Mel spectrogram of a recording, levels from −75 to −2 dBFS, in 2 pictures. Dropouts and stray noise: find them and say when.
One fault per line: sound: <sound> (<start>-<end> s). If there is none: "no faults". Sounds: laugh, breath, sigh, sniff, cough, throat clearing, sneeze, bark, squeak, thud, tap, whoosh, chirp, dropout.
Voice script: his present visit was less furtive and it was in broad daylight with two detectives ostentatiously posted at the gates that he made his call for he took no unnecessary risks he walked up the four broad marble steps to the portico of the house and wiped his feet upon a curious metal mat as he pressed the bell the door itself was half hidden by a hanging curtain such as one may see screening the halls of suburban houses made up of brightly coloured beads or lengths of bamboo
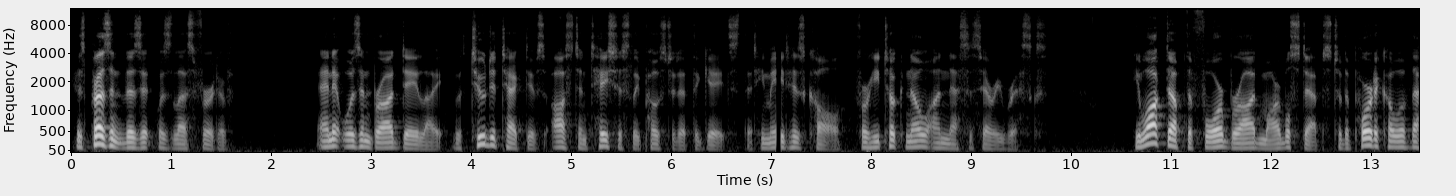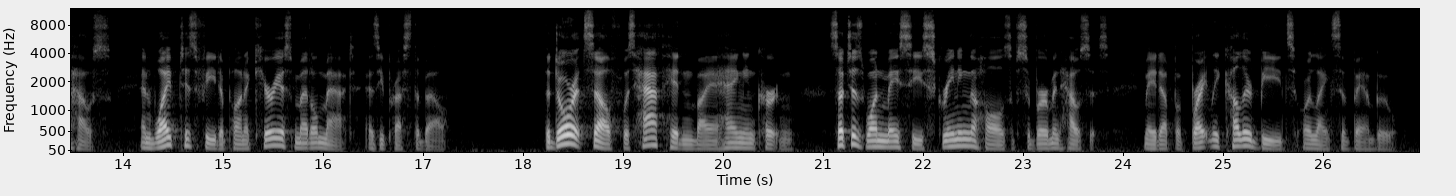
sound: dropout (7.0-7.1 s)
